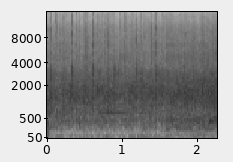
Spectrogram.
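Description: Audience applause at a sailing awards event, loud, dense and sustained clapping throughout.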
